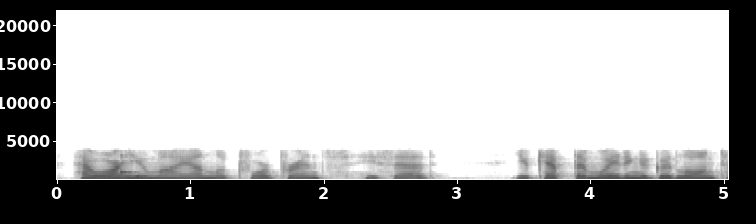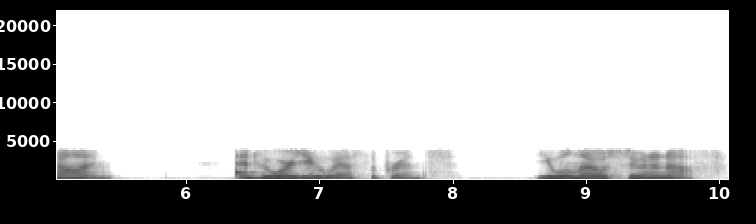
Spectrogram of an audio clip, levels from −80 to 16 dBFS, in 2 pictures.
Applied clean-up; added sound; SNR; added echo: none; Bowed string instrument; 16 dB; none.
